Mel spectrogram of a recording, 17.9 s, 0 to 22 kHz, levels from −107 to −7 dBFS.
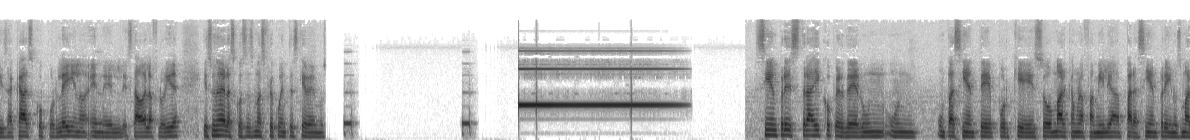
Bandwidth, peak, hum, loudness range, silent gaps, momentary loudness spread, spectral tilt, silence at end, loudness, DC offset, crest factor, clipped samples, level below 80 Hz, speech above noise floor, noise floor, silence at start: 12.5 kHz; -10 dBFS; none; 8 LU; none; 11 LU; -5.5 dB/octave; 0 s; -28 LUFS; under 0.1%; 20 dB; under 0.1%; -60 dBFS; 56 dB; -84 dBFS; 0 s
